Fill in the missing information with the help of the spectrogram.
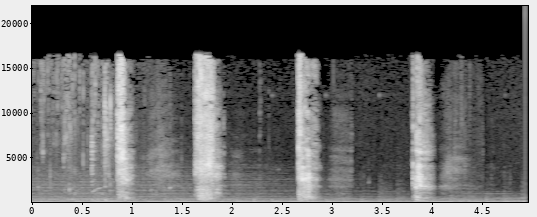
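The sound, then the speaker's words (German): Inside a tent, someone spits out a mouthful of bottled water in four sharp, splashy bursts spaced about a second apart, each a brief hissing sputter over a steady low hum, with no talking. “Aber er spuckt es gleich wieder aus.”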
